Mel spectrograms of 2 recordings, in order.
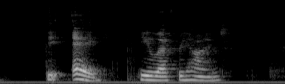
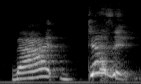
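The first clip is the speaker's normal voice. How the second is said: shouted; 5 semitones higher, 5 dB louder than usual. A narrator's reading. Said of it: "Dot shouted".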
